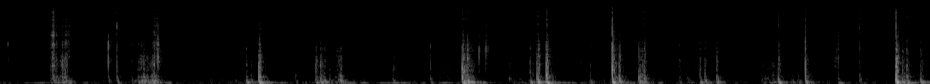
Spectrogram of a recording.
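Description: A metal chisel chips and scrapes at a solid plaster excavation block, and the flakes pile up. Short, dry, irregular knocks and scratchy scrapes come in bursts, with a low thud in each strike and brief bright crackle on top. The hits die away almost at once.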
